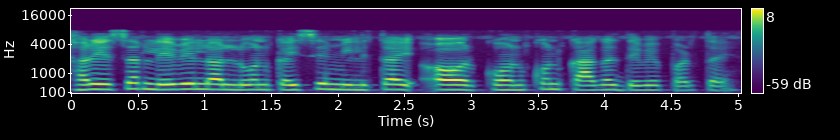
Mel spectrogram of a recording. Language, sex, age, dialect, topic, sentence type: Magahi, female, 56-60, Central/Standard, agriculture, question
